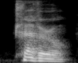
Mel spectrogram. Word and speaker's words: Trevorrow: Trevorrow, cool.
